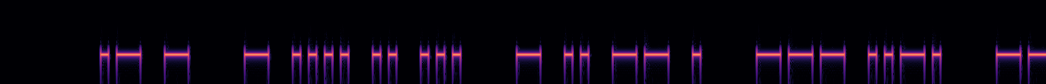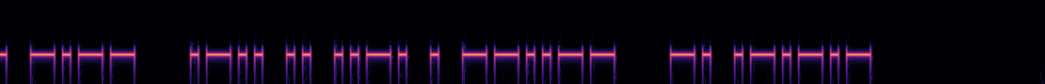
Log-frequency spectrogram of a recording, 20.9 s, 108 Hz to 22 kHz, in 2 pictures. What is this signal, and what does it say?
Morse code, heard as a keyed tone, about 15 wpm, 700 Hz. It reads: AT THIS TIME OF MY LIFE, N.
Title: Sentences from Top 300 Words and Abbreviations 15wpm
